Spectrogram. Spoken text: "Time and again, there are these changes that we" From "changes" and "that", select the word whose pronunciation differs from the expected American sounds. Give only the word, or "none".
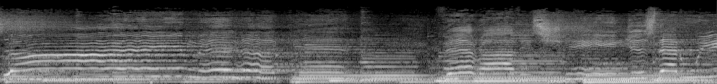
none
